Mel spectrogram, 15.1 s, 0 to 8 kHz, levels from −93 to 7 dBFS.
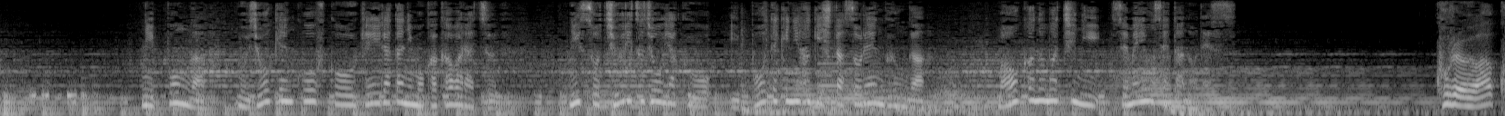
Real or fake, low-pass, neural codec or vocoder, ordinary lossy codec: real; none; none; none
